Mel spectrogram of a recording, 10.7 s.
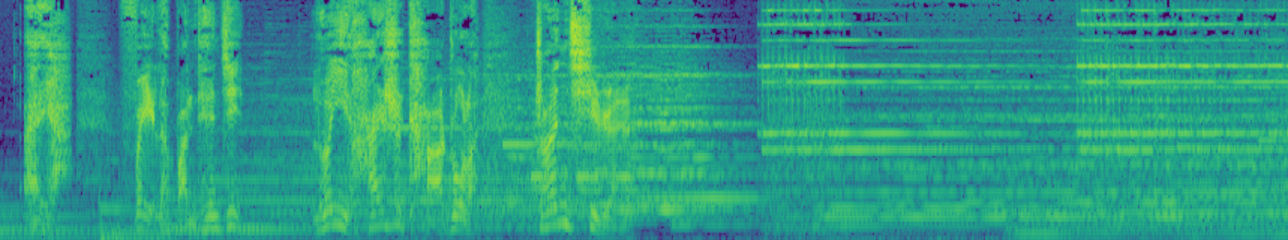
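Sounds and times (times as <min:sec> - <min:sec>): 
speech: 0:00.2 - 0:05.4
telephone ringing with a melodic electronic ringtone: 0:06.3 - 0:10.7.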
